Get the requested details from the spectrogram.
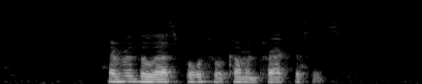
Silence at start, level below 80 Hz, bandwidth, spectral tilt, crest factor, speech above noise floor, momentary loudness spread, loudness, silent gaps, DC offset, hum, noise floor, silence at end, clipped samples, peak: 1.1 s; -60 dBFS; 7.4 kHz; -10.5 dB/octave; 18 dB; 47 dB; 17 LU; -25 LUFS; none; under 0.1%; none; -72 dBFS; 1 s; under 0.1%; -8 dBFS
